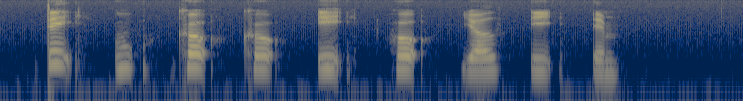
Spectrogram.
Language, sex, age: Danish, female, 22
